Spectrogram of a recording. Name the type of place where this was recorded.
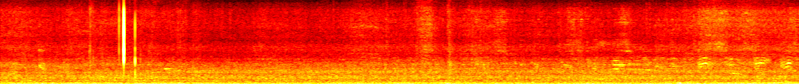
bus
